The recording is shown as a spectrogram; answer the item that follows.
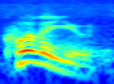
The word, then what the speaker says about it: Quileute: It's pronounced Seattle. No. No, it's not. It's Quileute.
